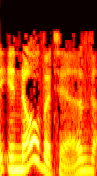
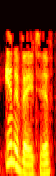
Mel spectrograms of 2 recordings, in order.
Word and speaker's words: innovative: I've heard some people say innovative. I think I heard a Canadian say it that way once, but Americans say innovative with the accent on the first syllable there. That doesn't mean it's correct, but that's just how we say it.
